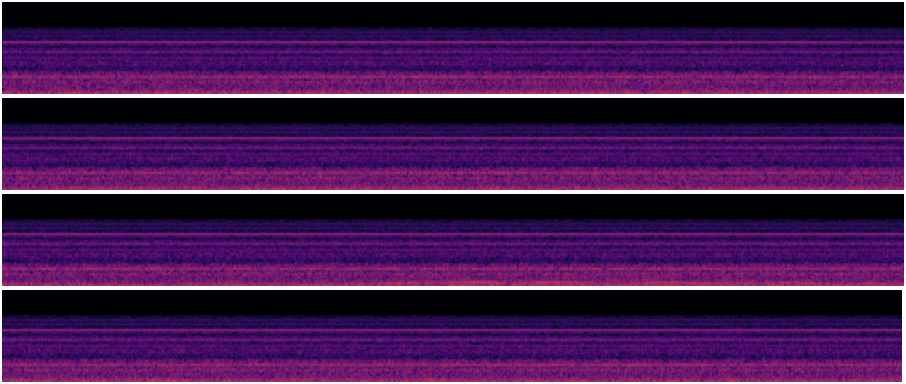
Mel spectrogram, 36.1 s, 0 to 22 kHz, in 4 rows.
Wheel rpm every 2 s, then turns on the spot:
0, 0, 0, 0, 0, 0, 0, 0, 0, 0, 0, 0, 0, 0, 0, 0, 0, 0.
none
